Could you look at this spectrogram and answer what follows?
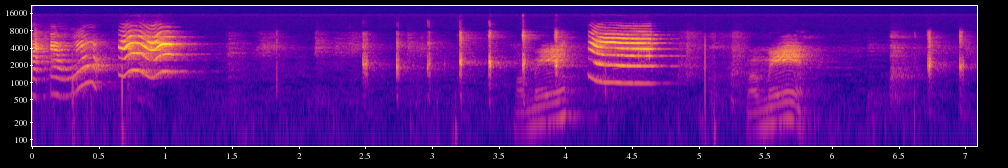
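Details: Talking pet ringneck parrot in a small room repeating "mummy papa"; clipped nasal syllables, a long flat harmonic note, and descending chirped phrases, separated by clicks and brief pauses.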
